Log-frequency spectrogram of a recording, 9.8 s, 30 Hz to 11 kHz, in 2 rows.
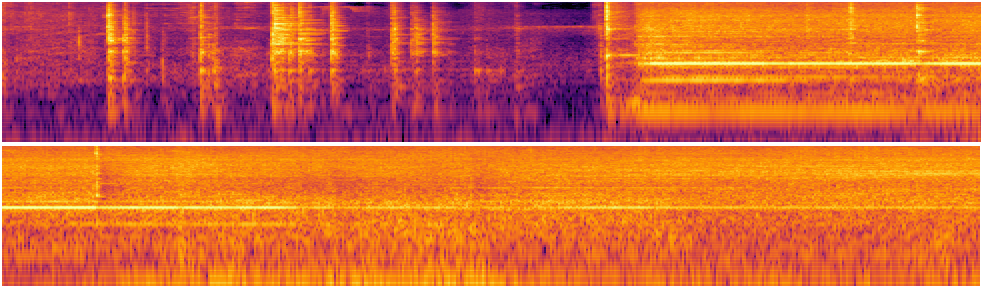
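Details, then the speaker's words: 1989 R22 outdoor AC condensing unit after swapping the 40/5 capacitor: a few clicks, then the compressor kicks on and runs loud but steady and even, sounding much better than its earlier racket; normal operation. "Suffice it to say, it sounds much better than it sounded before. It's an old unit. It's from 89, which makes it like 35, 36 years old."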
